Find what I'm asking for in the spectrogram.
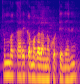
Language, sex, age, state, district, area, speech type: Kannada, male, 45-60, Karnataka, Udupi, rural, spontaneous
